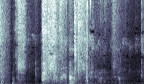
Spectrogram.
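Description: A dog close by, heard in a few short breathy spells.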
